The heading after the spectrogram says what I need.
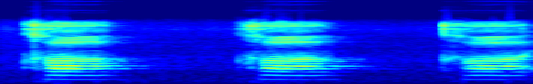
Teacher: আওয়াজটা অনেকটা মনে হবে গালের মধ্যে থেকে আসতেছে, কেমন খ খ খ, এরকম একটা আওয়াজ আসবে।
